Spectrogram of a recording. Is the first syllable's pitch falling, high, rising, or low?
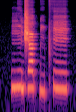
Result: high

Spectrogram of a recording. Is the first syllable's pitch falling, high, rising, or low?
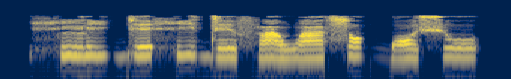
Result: high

